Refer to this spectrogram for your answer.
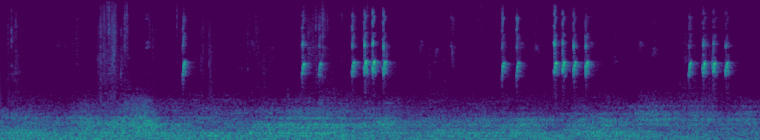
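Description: Bursts of short, high chirping bird calls come in quick clusters of three or four notes, repeating several times over a steady low rumbling background.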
